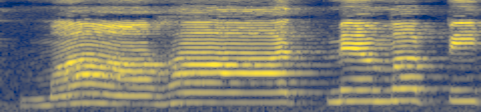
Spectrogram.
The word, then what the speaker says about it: माहात्म्यमपि: जब आप शुरू में पढ़ेंगे तो हम लोग की महात्मा बोलने की आदत है, महात्मा गांधी बोलते हैं, लेकिन यहाँ पे म नहीं है, यहाँ पे माँ है, इसका ध्यान रखिएगा।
